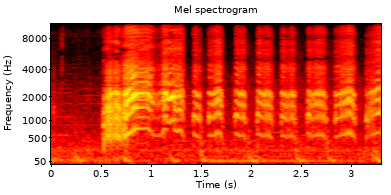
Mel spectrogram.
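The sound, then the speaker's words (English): A chicken clucks in a rapid series of about nine short, loud calls while being tickled under her wings, the first one longer and louder, then evenly spaced bursts with no talking. “She's about to go under her wings and tickle her. The chicken's laughing his butt off.”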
